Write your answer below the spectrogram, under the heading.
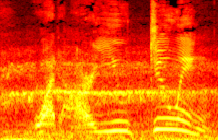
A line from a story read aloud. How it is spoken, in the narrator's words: I shouted over the sounds of screeching tires and the car rattling like it was about to come apart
